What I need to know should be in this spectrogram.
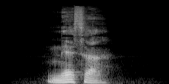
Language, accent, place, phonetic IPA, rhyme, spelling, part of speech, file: German, Germany, Berlin, [ˈnɛsɐ], -ɛsɐ, nässer, adjective, De-nässer.ogg
- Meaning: comparative degree of nass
